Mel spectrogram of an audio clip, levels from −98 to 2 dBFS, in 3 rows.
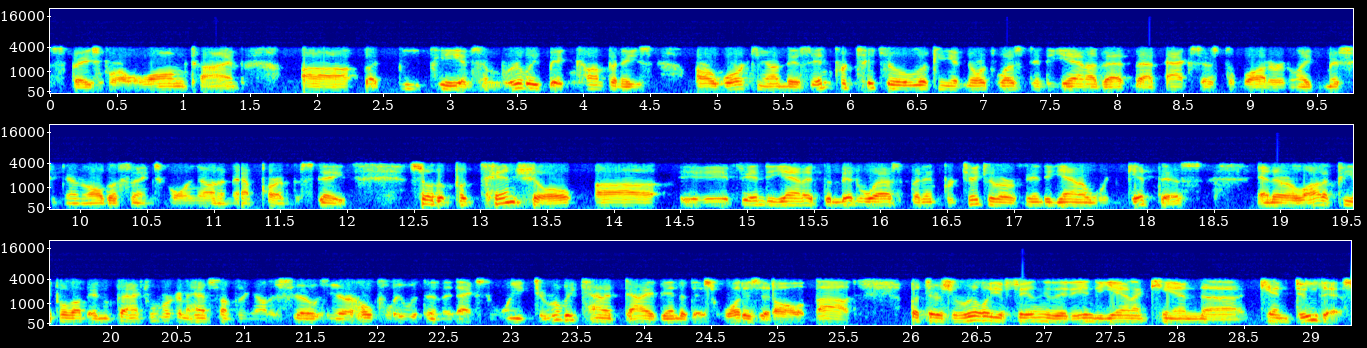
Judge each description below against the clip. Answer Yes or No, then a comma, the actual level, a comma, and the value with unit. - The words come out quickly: Yes, fast, 220 wpm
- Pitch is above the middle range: No, low, 130 Hz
